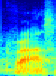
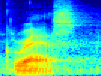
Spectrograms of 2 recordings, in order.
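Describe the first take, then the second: First: The word is said without an American accent. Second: The word is said with a heavy American accent. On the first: "我是喜欢念grass 啦" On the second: "这个就是一个所谓的美式发音OK，但是我觉得就是非常非常非常重的美式口音"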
